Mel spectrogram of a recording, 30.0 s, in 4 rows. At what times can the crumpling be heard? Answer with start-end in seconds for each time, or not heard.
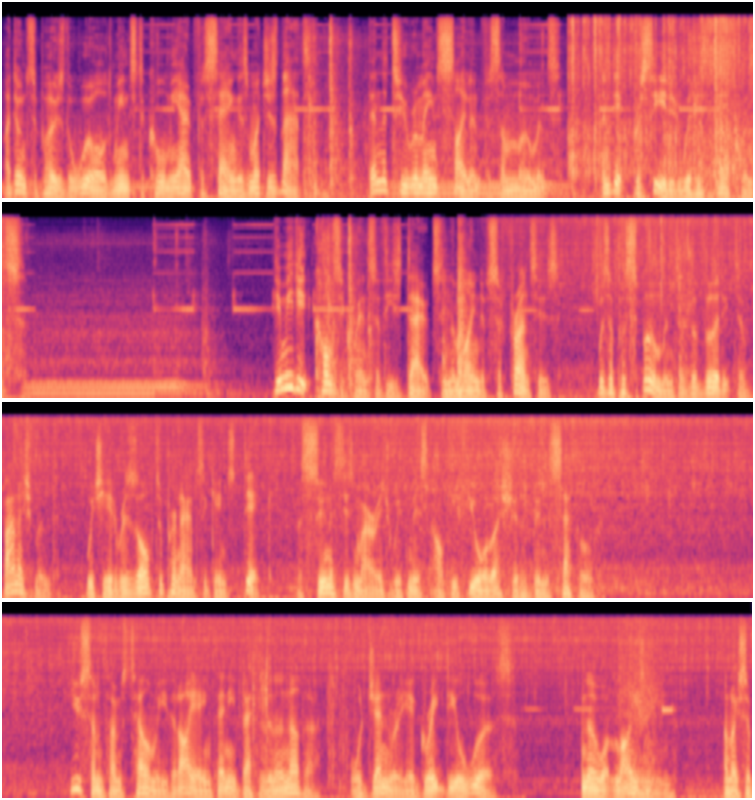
5.7-7.7, 13.4-15.4, 24.8-26.1.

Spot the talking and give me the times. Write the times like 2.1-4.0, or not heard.
0.0-7.8, 10.2-21.1, 23.2-27.6, 28.3-29.9.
